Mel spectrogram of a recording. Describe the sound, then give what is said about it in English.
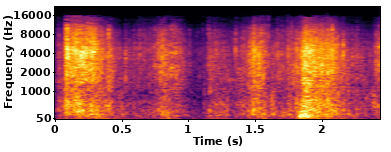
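Santa-print gift wrapping paper crinkles and tears in several loud bursts as a present, a bread pillow, is unwrapped, with a short pause between rustling handfuls and no one speaking. “And the Santa paper is from 2 years ago.”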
